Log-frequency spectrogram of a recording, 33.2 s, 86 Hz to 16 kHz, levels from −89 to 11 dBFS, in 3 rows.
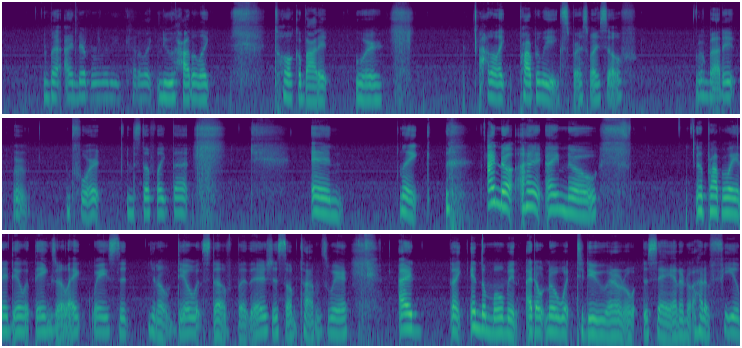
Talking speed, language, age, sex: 150 wpm, English, 10-29, female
